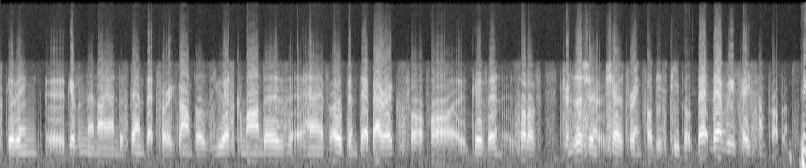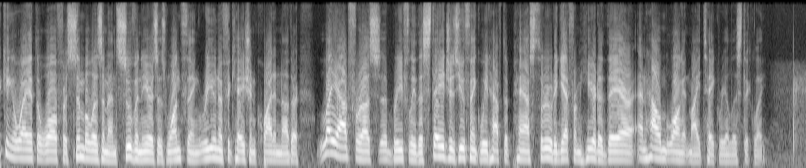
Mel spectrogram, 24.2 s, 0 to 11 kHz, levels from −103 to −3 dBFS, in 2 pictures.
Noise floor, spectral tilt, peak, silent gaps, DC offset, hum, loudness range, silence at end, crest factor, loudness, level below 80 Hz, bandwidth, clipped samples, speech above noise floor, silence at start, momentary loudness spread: -36 dBFS; -5 dB/octave; -2 dBFS; none; under 0.1%; none; 2 LU; 0.15 s; 14 dB; -15 LUFS; -40 dBFS; 10.5 kHz; under 0.1%; 22 dB; 0 s; 9 LU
